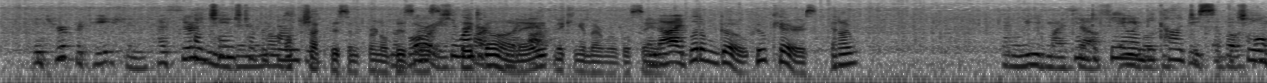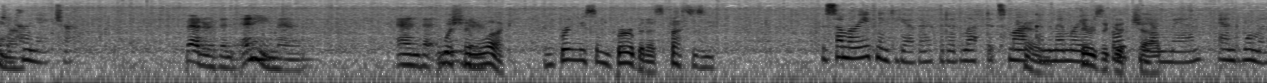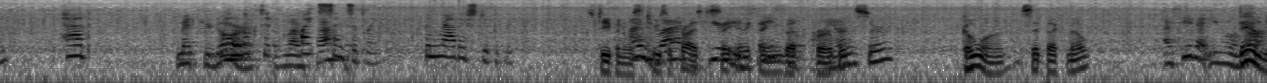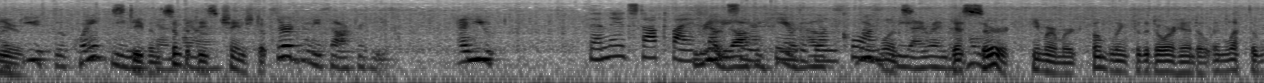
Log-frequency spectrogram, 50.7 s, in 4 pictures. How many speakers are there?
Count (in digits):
3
